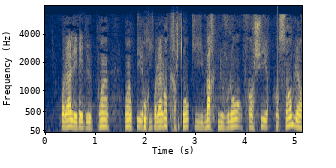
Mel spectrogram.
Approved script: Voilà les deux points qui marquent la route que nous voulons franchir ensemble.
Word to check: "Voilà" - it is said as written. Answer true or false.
true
